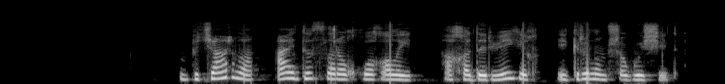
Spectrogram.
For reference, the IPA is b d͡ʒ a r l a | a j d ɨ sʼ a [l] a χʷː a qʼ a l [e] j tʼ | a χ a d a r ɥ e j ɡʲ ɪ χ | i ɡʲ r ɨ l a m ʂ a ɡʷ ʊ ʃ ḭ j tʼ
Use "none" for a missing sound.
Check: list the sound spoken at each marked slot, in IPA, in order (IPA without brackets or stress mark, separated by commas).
ɾ, e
